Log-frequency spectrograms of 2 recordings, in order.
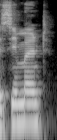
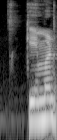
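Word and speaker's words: cement: जैसे सी के बाद ई आया तो अब इसको क्या पढ़ेंगे? सीमेंट। कीमेंट तो नहीं ना कहेंगे।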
